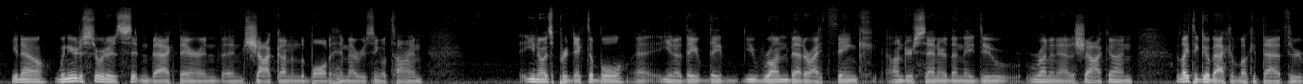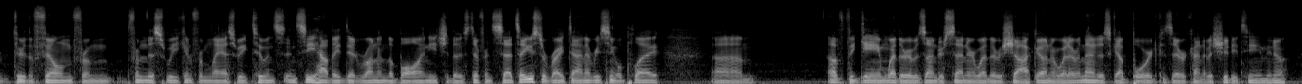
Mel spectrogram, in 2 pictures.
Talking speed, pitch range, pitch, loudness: 275 wpm, 85-100 Hz, 90 Hz, -27 LUFS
